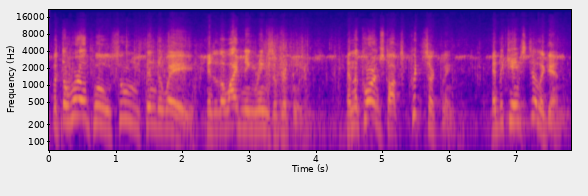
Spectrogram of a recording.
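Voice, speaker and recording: A man reading horror tales in an intense, deliberate, theatrical 1950s radio storytelling style. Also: sits high, big pitch swings. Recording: noisy vintage 1950s radio recording.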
